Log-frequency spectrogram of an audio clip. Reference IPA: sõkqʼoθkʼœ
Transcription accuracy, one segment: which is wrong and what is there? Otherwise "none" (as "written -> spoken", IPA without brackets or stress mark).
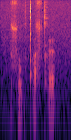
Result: θ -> s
